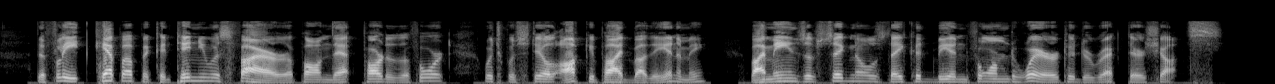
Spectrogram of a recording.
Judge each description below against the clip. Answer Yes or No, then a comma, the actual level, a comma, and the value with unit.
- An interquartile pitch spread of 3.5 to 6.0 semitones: Yes, average, 4.5 semitones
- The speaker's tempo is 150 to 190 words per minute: Yes, average, 155 wpm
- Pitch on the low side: Yes, low, 125 Hz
